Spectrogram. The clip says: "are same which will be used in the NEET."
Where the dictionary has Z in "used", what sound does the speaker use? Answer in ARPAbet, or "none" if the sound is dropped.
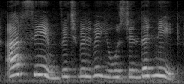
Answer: Z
